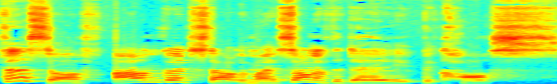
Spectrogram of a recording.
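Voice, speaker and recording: A woman talks very slowly in a British accent. Noticeable background noise runs underneath. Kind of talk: casual talk to camera.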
